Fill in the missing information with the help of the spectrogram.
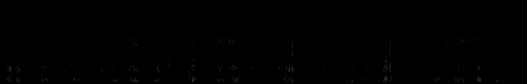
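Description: A ballpoint pen tip scratches across a flat, lined paper notebook page while handwriting Korean letters. Quiet, bright scratchy strokes come in short bursts with brief pauses between them, with little low end.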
